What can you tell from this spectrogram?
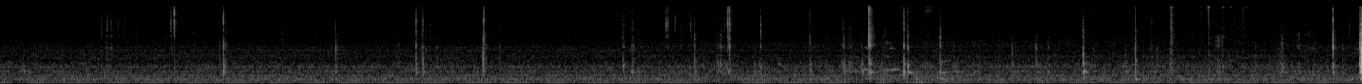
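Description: Hard plastic clicking and tapping as small black plastic clips are pressed onto the back of a grey plastic toy bus-stop panel. The clicks are sharp and irregular, with a few louder ones in the second half, over a steady low hum.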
